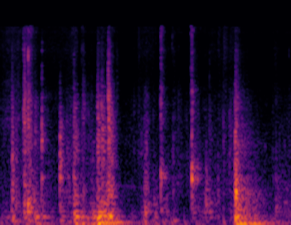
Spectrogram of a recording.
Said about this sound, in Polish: Trzeba jeszcze drugie drzwi otworzyć wewnętrzne i zapalić światło.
